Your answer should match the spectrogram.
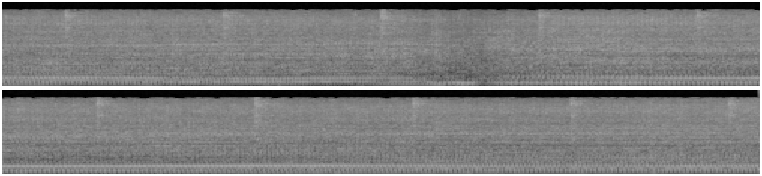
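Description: Engine of a small passenger vehicle running as it drives, heard from inside the passenger cabin, with road noise. The engine sound drops away briefly about three seconds in, then comes back up and holds steady.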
